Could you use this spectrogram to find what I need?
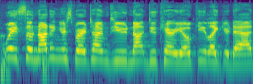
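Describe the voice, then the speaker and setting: A woman talks in a high voice at a moderate pace, her pitch varying in an ordinary way, with noticeable background noise behind her. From Philippines heritage. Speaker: podcast host. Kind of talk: casual interview.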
